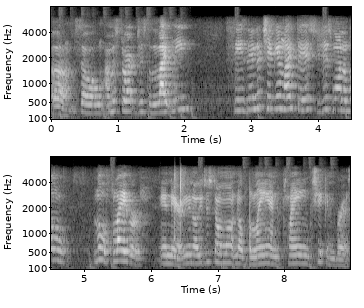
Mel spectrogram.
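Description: Against light background noise and audible room echo, a woman speaks in a high pitch. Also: moderate pace. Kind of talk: tutorial. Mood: relaxed and friendly. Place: kitchen. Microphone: camera far.

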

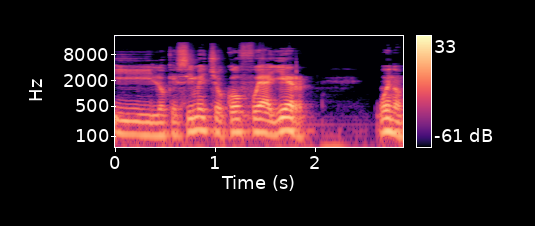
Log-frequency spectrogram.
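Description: A man speaks somewhat breathily at a medium pitch. His intonation is fairly even and his pace fairly slow. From Peru. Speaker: gaming youtuber. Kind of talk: casual vlog talk to viewers. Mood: worried, telling about hack. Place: home room.

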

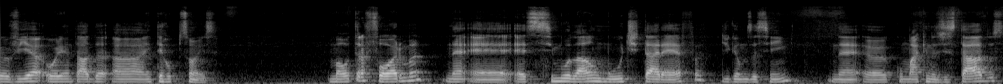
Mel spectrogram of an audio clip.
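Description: A man with fairly even intonation. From Rio Grande do Sul, Brazil. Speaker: embedded software engineer; conference speaker. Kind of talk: tech talk presentation. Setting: online live stream. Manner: halting, many fillers. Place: home room.

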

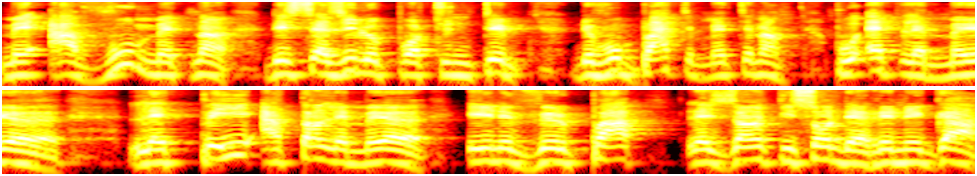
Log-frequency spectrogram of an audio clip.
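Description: A man speaks in an animated tone at a fairly slow pace, his pitch fairly high. The background is quiet. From Côte d'Ivoire. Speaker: preacher. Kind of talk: sermon. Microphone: phone near.

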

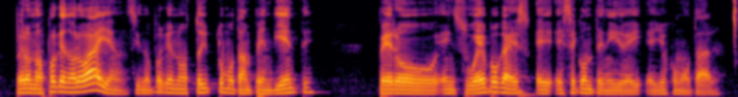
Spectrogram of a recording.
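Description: A man at a medium pitch, talking at a fairly quick pace with ordinary pitch variation. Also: quiet background. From Colombia, Valledupar; Colombia. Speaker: comedy content creator. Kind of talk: casual interview chat. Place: studio. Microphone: studio mic.

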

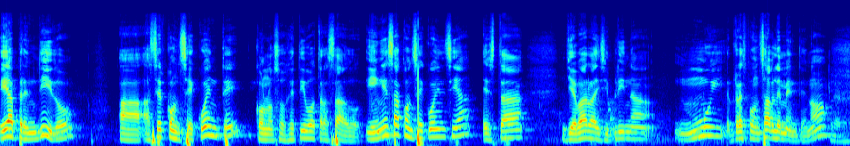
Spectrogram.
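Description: A man's fairly high-pitched voice at a fairly slow pace, with very wide pitch swings and big swings in loudness. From northern Peru, Chepén; northern Peru. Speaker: visual artist; interviewee. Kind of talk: interview. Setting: artist's studio. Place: workshop. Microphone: lapel.

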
